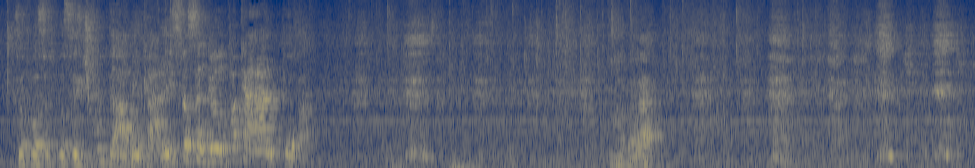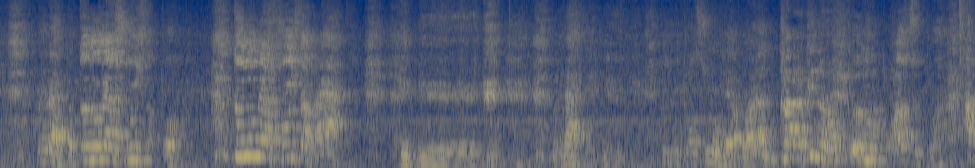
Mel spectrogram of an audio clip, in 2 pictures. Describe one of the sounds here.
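A man speaks loudly, with animation.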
